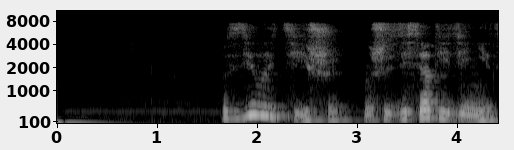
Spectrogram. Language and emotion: Russian, angry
